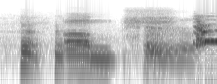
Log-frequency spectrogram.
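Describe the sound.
A man imitates a barking dog with a few gruff, growly barks in quick succession, loud, ending on a rougher rising bark.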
